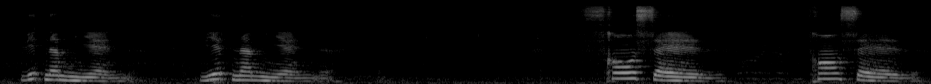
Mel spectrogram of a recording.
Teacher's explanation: la dernière syllabe, elle est un peu plus longue et elle descend un petit peu plus que les autres.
